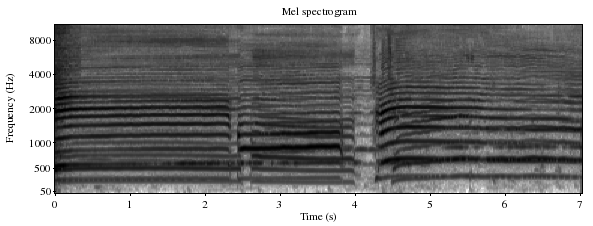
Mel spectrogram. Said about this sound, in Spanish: ¡La ambulancia! ¡Ya, cálmala! ¡Ya, güey! ¡Ya! Híjole, esa, esa sirena me cae, hombre.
